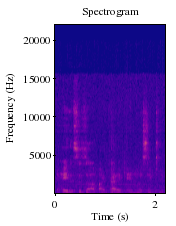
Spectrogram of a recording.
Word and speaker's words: Birocratic: so I just need to put on the record that it is in fact pronounced Birocratic, and I will send you my merch that says it's pronounced Birocratic as a as a token of gratitude.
